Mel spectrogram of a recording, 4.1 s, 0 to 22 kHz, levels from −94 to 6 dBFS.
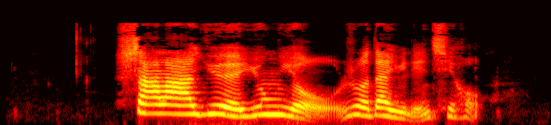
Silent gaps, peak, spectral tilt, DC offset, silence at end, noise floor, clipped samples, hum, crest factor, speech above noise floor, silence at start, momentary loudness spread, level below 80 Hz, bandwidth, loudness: none; -4 dBFS; -4 dB/octave; under 0.1%; 0.55 s; -73 dBFS; under 0.1%; none; 18 dB; 54 dB; 0.9 s; 16 LU; -64 dBFS; 11.5 kHz; -19 LUFS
